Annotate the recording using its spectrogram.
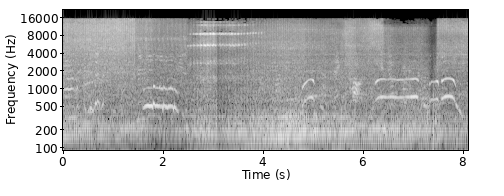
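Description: Small gasoline engine of a Disneyland Autopia ride car running with a steady, rough rumble while the car is driven along the track, with voices calling out over it and a longer held call near the end.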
